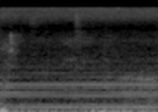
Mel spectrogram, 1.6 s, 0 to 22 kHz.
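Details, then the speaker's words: Ideal Mini HE24 boiler switched on, diverter valve actuator moving: steady electrical buzz with a low hum and no turning rhythm from the circulating pump, which is powered but seized and not running. "the diaper valve making are moving actuator and now you can hear a buzzing noise to me that Sound it's coming from the pump"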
